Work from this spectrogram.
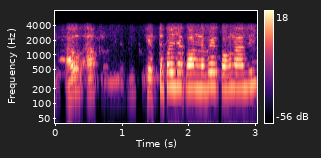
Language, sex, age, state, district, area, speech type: Odia, male, 60+, Odisha, Gajapati, rural, conversation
